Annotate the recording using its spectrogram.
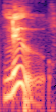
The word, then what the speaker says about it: gnu: And from there, in certain European languages, the G was eventually dropped from the pronunciation. And there are clear examples of that in the English words gnome, G-N-O-M-E, and gnu, which is G-N-U, referring to the animal.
